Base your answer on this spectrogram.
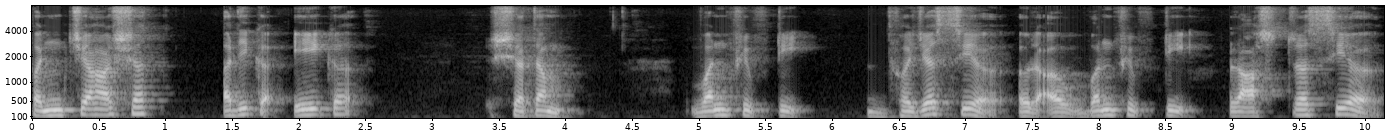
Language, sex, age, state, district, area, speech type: Sanskrit, male, 45-60, Karnataka, Bidar, urban, spontaneous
